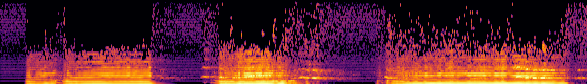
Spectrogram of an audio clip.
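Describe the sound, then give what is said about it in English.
A shofar blown in three loud, steady blasts with no talking: a low brassy horn tone that bends at the start and end, the second blast shorter and wavering, the last the longest. “And so they blow the shofar, and it means come on in and pray.”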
